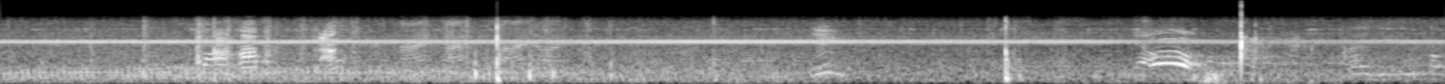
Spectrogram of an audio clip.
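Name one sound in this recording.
A football thuds as it is kicked on grass.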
